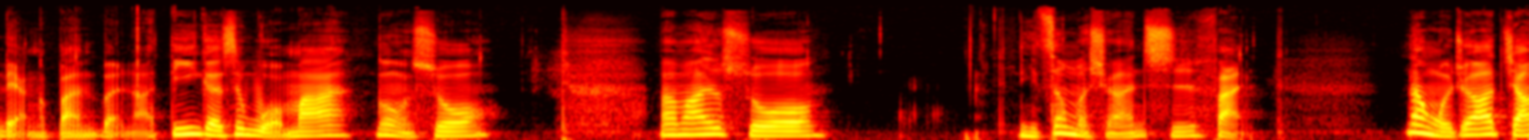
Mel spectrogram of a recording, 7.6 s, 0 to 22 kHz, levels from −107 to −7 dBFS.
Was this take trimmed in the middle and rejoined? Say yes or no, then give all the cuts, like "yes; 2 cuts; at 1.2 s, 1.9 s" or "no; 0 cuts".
no; 0 cuts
